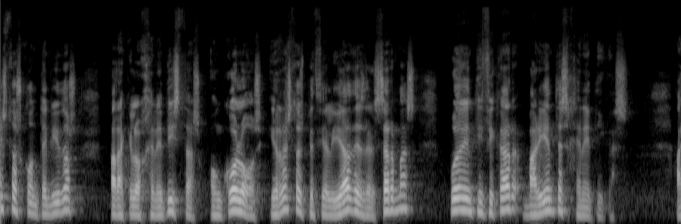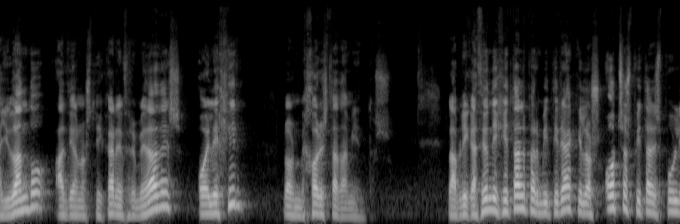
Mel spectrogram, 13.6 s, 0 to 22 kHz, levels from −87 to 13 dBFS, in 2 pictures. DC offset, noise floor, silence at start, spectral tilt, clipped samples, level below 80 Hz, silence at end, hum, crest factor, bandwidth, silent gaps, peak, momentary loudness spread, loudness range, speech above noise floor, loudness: under 0.1%; -60 dBFS; 0 s; -6 dB/octave; under 0.1%; -62 dBFS; 0 s; none; 22 dB; 17.5 kHz; none; 0 dBFS; 11 LU; 2 LU; 37 dB; -22 LUFS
